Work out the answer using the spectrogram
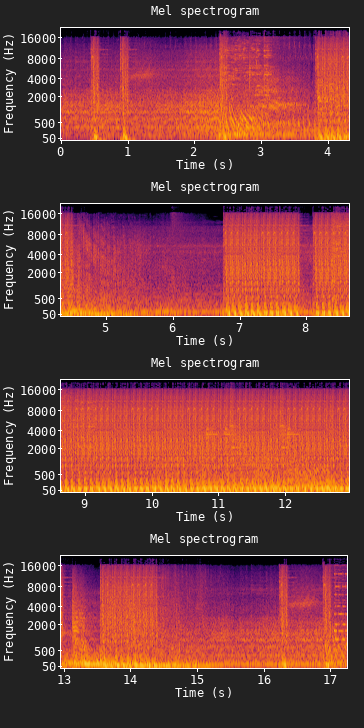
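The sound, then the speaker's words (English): Sustained bursts of rapid automatic gunfire from a machine gun, loud and harsh, with tightly spaced shots running through long stretches and briefly broken by short pauses. “Machine gun.”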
